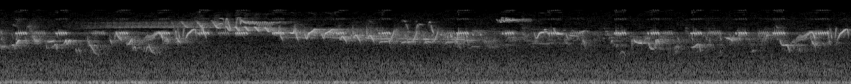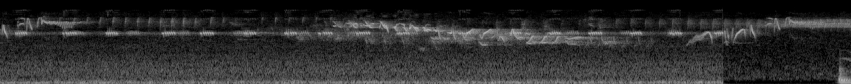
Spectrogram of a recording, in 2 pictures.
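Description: An insect chirping in a steady train of evenly spaced, high pulses, with bursts of quick, high twittering bird calls over it. A low background rumble stops about a second before the end.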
